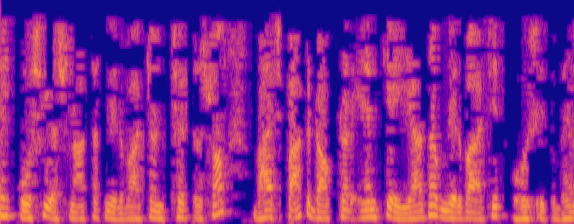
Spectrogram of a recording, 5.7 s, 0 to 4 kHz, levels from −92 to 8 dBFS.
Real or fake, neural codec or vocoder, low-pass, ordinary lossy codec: real; none; 3.6 kHz; MP3, 16 kbps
